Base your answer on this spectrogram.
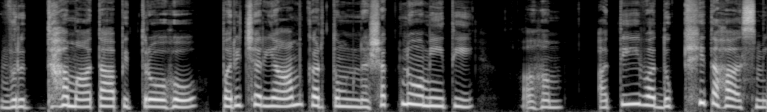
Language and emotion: Sanskrit, sad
